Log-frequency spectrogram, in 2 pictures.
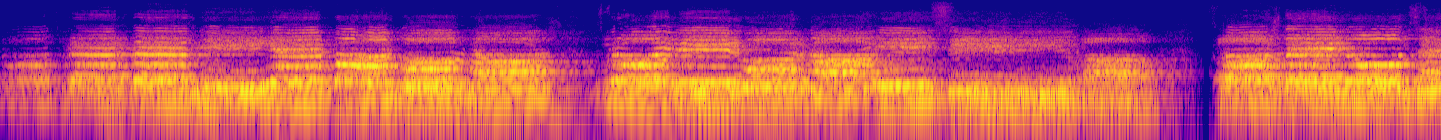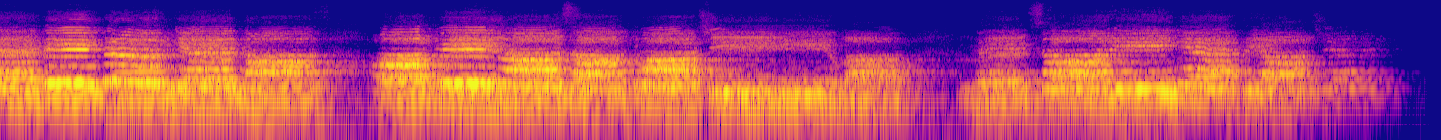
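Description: A choir singing in phrases of about six seconds each, with a short break between phrases.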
